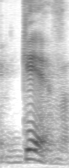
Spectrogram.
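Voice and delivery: "Give" with a short, relaxed i; "Give" said like the Polish y. Shown as a demonstration. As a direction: say "Give" with a short i, not "gieev". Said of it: "mówić bardziej jako y".

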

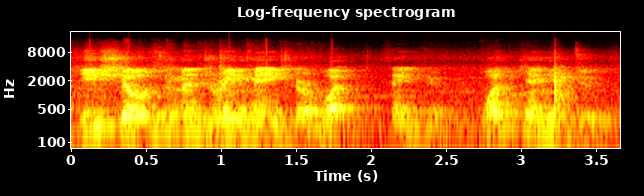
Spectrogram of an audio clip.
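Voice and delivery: ordinary talk, nothing marked

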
